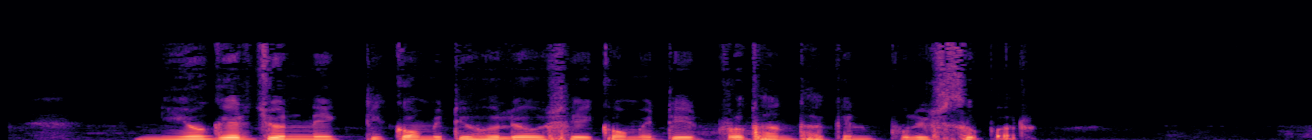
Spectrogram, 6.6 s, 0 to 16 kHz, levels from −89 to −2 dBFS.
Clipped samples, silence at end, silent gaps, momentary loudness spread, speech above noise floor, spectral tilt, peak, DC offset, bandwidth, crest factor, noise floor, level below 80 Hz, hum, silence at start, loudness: under 0.1%; 1.45 s; none; 12 LU; 53 dB; -8.5 dB/octave; -6 dBFS; under 0.1%; 11.5 kHz; 18 dB; -77 dBFS; -56 dBFS; none; 0.7 s; -25 LUFS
